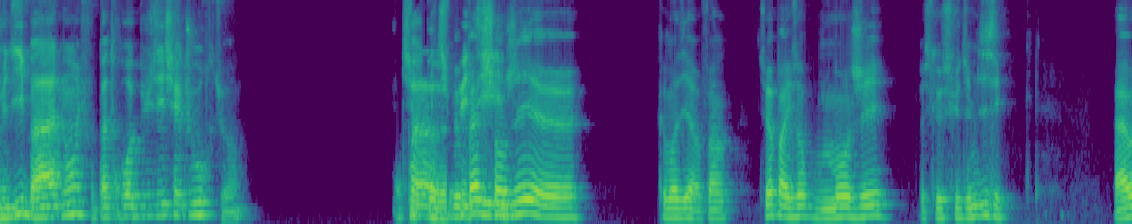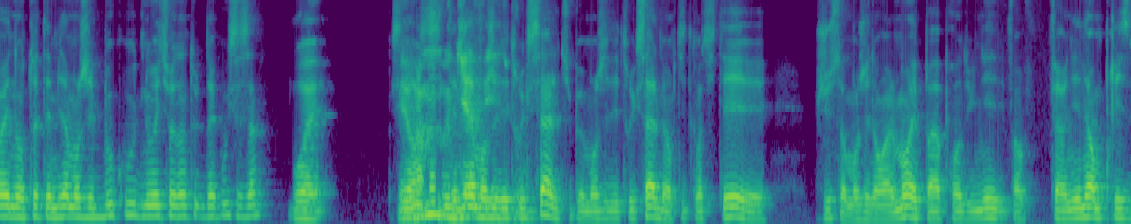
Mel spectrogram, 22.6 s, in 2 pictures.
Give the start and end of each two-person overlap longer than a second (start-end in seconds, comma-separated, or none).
4.0-5.2, 15.3-16.6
